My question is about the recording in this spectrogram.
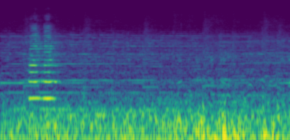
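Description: A single short vehicle horn toot about half a second in, over steady low traffic rumble from the street and background music.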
